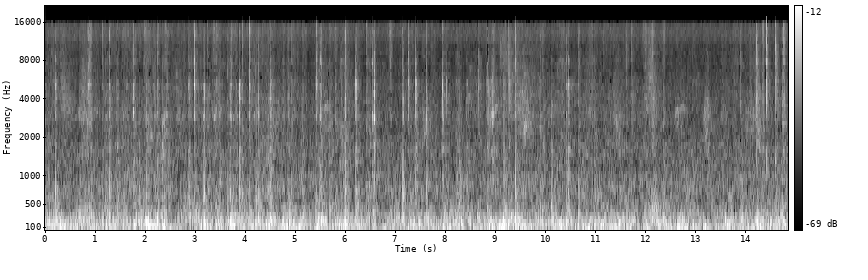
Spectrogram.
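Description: Long nails tap the wooden sides and back of a red lacquered, solid wooden hairbrush held in the hand. The result is a steady stream of quiet, dry, bright clicks and ticks with almost no ring, over a soft low rumble.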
